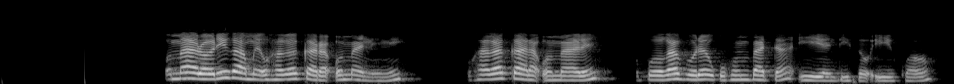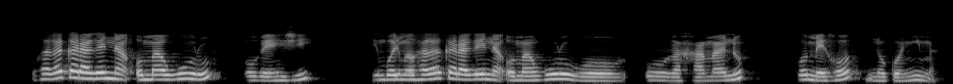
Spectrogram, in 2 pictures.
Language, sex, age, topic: Oshiwambo, female, 18-24, agriculture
